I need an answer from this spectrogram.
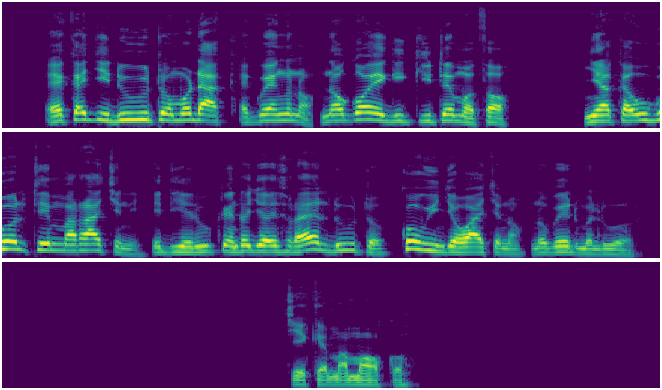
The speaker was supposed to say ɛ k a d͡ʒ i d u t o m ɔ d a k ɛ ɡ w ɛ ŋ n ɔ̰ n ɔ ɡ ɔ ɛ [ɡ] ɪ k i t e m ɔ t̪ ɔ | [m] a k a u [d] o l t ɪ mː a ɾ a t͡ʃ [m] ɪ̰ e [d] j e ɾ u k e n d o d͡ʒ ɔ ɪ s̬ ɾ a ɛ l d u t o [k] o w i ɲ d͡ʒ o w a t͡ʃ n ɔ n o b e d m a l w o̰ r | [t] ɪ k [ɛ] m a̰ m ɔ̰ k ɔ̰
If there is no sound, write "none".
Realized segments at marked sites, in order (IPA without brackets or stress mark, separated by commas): ɡ, ɲ, ɡ, n, d, k, t͡ʃ, ɛ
